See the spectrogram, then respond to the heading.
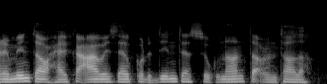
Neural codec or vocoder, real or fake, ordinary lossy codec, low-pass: codec, 16 kHz, 1 kbps, X-Codec, HuBERT features, trained on LibriSpeech; fake; none; 7.2 kHz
